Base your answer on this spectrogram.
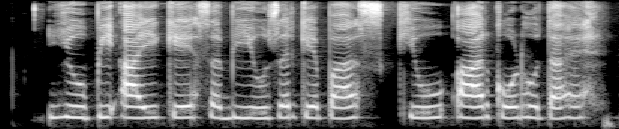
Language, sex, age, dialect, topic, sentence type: Hindi, female, 18-24, Hindustani Malvi Khadi Boli, banking, statement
